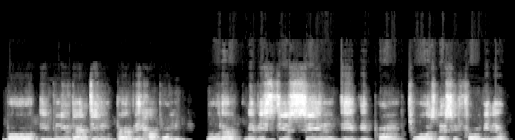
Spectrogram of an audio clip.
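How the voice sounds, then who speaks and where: A man speaks over a video call with a low, mellow voice. He talks through trades loosely, restarting phrases and tagging them with "right?". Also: unhurried, lo-fi sound. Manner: loose talk with frequent restarts and "right?" tags. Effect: voice heard over a video call. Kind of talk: casual market discussion.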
